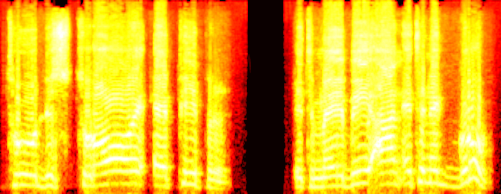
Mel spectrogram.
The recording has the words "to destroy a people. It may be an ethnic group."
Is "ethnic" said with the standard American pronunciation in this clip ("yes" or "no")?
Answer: no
